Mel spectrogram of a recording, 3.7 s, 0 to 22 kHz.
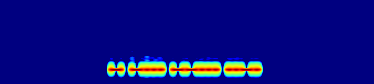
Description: Morse code, heard as a keyed tone, about 34 wpm, 700 Hz. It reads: TB7F
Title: DXCC-100 Call Signs - 4 Characters - Repeated 2x - 35wpm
